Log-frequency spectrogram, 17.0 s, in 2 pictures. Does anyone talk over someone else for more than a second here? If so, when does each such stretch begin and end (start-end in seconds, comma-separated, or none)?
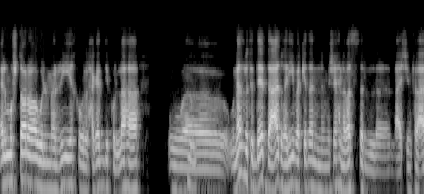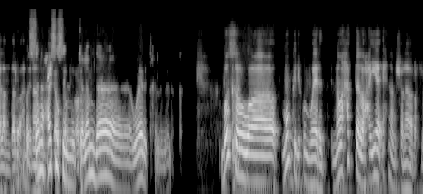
9.0-10.2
